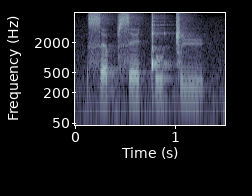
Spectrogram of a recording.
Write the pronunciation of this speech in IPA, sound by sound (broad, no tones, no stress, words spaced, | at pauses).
sɛbseǃuǀy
